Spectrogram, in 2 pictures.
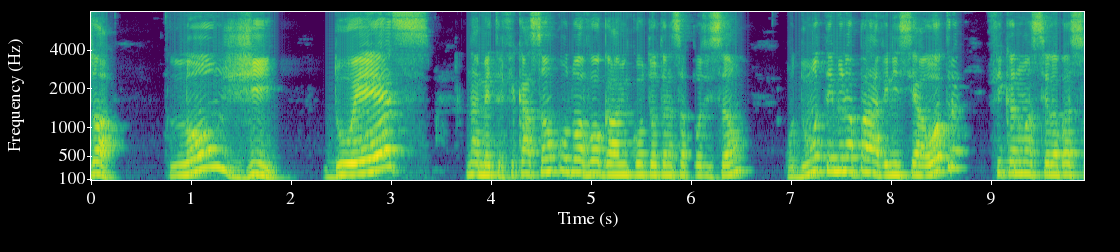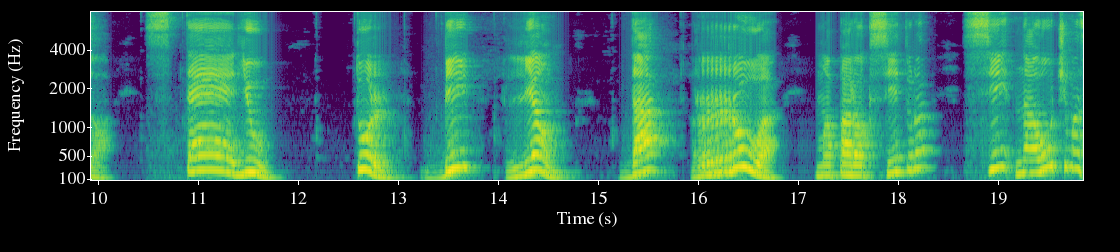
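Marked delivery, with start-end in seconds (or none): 0.8-3.4 "longe do ex" muito lento, sílaba por sílaba; escansão do verso. Shown as a demonstration. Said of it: "Quer fazer a metrificação dos versos?". 10.5-16.8 "Estéreo, turbilhão da rua" em sílabas isoladas, fortes e lentas; escansão do verso. Shown as a demonstration. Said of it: "Quer fazer a metrificação dos versos?".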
